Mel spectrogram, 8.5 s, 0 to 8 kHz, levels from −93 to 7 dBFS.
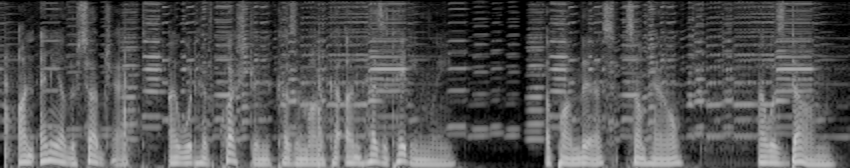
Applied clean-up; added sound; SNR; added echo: none; Harmonica + Tap; 11 dB; none.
